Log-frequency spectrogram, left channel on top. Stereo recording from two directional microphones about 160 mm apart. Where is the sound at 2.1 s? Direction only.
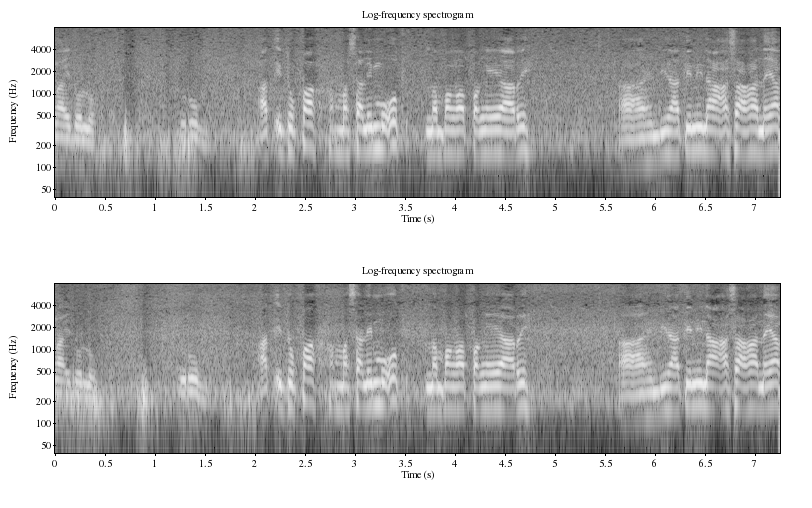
15° left (ahead or behind).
